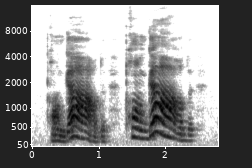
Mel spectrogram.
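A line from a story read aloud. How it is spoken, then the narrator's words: Guards shouting. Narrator (French): s'écrièrent les gardiens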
